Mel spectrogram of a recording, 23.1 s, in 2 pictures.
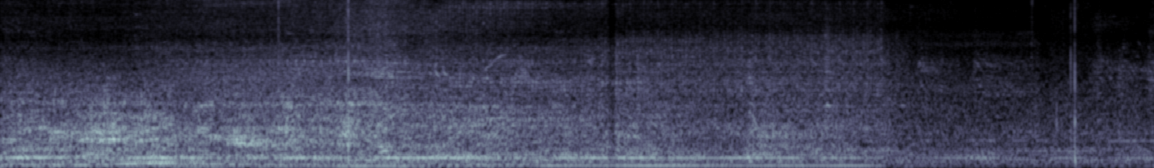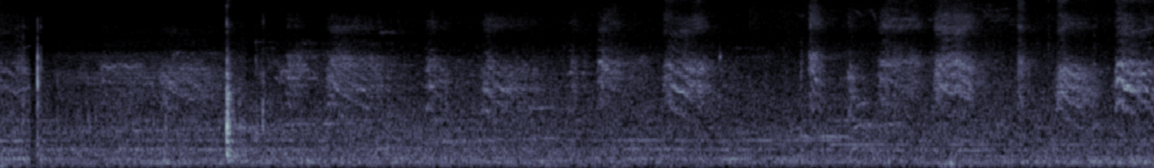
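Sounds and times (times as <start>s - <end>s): birds calling: 2.8s - 19.0s, 19.6s - 23.0s
sharp clicks: 9.4s - 10.9s.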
